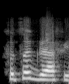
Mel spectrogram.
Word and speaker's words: photography: So photography has the stress on to because the word ends with phy.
